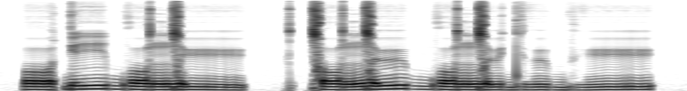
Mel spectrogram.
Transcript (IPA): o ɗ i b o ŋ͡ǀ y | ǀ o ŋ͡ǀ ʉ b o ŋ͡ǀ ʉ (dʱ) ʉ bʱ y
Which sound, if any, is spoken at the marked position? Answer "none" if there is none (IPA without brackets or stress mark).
dʱ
